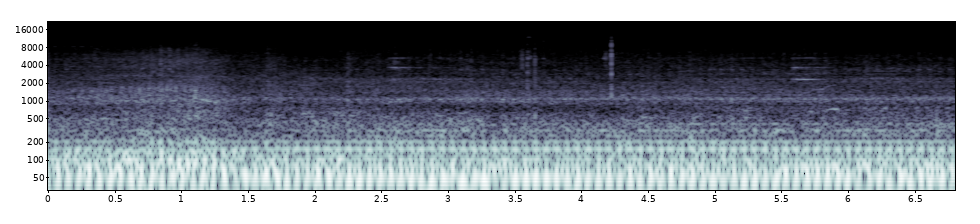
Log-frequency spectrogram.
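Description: KTM Duke's single-cylinder engine idling steadily, with a quick, even pulse.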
